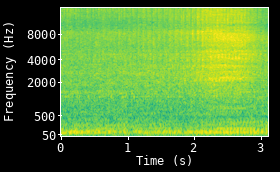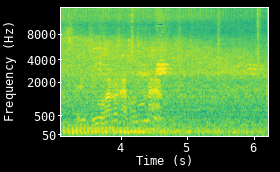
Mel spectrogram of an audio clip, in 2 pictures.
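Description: A motor scooter passes close by.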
